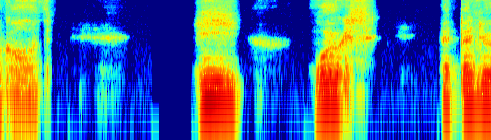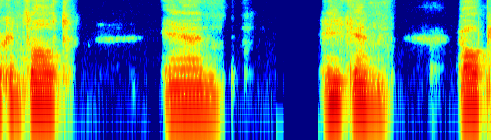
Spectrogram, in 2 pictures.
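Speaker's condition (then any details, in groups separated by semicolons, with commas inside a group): Cerebral palsy; needed speech and language therapy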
